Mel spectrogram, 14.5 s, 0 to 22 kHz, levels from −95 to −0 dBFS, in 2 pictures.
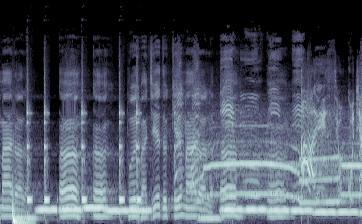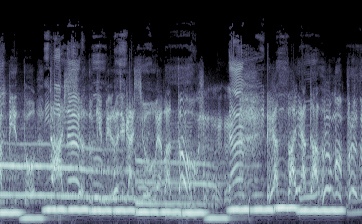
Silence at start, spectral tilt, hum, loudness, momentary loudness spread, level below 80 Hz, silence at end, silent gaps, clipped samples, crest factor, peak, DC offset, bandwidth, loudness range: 0 s; -6 dB/octave; none; -16 LUFS; 5 LU; -32 dBFS; 0 s; none; under 0.1%; 12 dB; -4 dBFS; under 0.1%; 11.5 kHz; 2 LU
